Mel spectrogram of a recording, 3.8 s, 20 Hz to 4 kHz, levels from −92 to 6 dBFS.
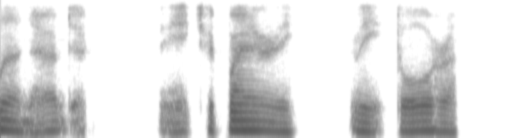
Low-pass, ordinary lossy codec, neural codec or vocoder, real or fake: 3.6 kHz; none; codec, 16 kHz, 0.5 kbps, FunCodec, trained on LibriTTS, 25 frames a second; fake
